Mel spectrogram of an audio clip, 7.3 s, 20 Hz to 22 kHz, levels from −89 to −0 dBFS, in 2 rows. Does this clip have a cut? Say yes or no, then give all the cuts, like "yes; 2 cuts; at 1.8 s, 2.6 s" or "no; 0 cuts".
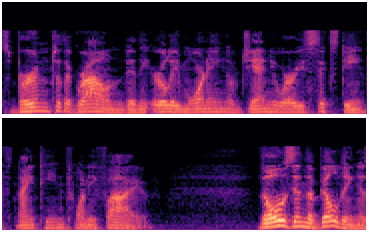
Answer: no; 0 cuts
